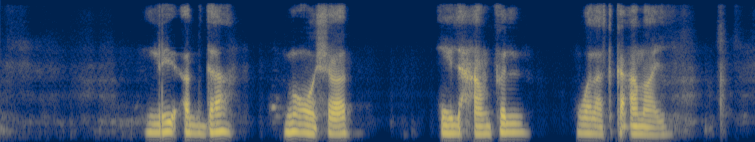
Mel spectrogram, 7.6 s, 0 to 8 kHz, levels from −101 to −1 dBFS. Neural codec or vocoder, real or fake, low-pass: autoencoder, 48 kHz, 32 numbers a frame, DAC-VAE, trained on Japanese speech; fake; 7.2 kHz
